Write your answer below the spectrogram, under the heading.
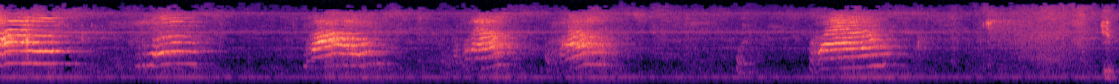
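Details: Domestic cat meowing indoors to draw other cats' attention: five or six harmonic meows, each under a second, rising then falling, spaced roughly one to two seconds apart, over a steady low electrical hum.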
